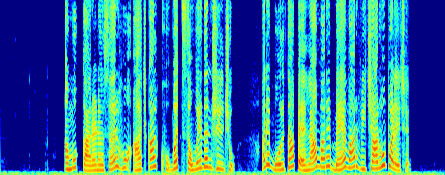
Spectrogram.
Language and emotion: Gujarati, disgusted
